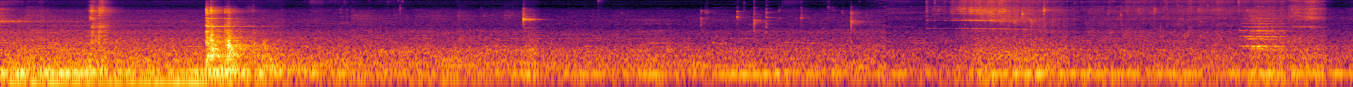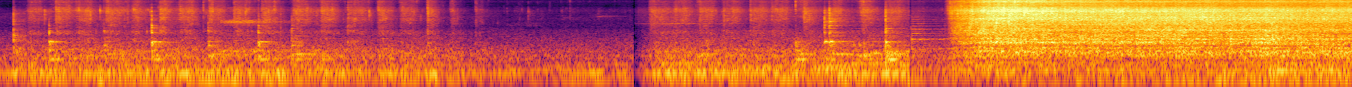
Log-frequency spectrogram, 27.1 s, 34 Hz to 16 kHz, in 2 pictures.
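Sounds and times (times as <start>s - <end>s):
utensils scraping pots and pans: 12.4s - 18.1s, 20.1s - 22.8s.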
